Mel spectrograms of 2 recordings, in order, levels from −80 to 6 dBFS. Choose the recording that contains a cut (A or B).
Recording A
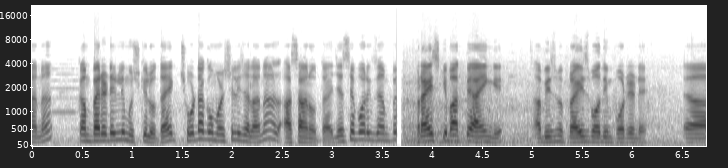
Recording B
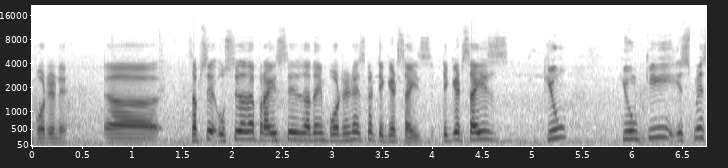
A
